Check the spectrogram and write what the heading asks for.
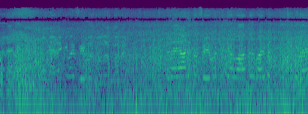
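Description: Wind buffeting the phone microphone of a rider on a moving motorcycle, a steady rushing rumble mixed with road noise, with a voice heard faintly through it.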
